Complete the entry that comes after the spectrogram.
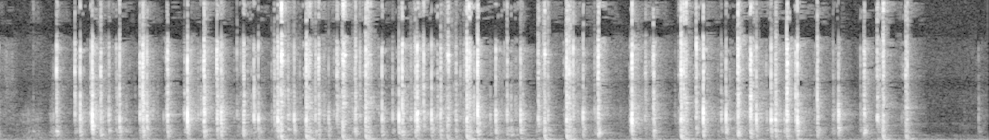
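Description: Fingertips type steadily on a mechanical keyboard with white plastic keycaps on a silver frame with backlight. A dense run of quick, bright clacks rings only briefly, each with a soft low thump, over a faint low hum.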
